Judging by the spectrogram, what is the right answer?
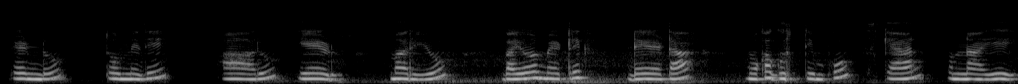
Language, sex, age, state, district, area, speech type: Telugu, female, 30-45, Andhra Pradesh, Krishna, rural, read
